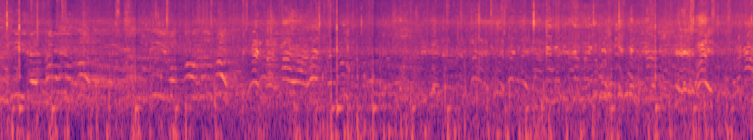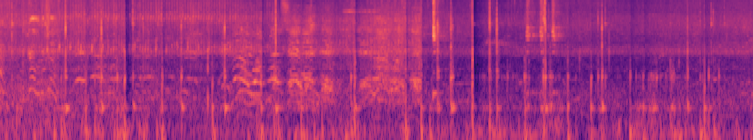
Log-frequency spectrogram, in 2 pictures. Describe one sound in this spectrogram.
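A crowd of men and women talks and chants loudly outdoors, close by.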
